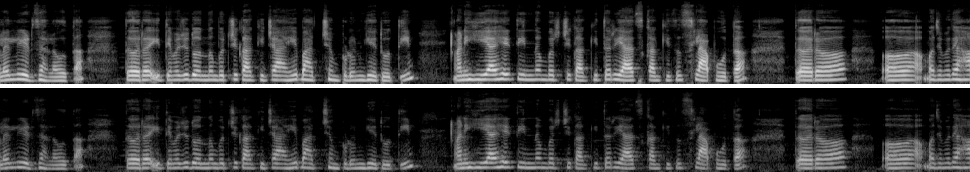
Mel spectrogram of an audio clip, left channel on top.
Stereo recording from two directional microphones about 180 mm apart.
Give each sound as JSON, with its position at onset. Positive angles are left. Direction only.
{"t": 0.0, "sound": "speech", "side_deg": 45}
